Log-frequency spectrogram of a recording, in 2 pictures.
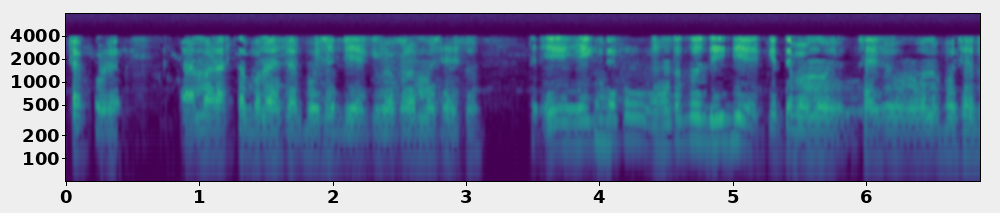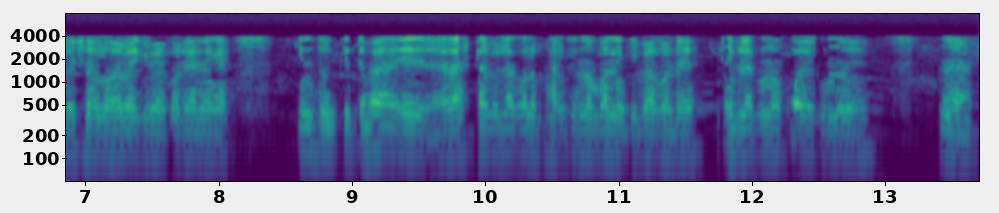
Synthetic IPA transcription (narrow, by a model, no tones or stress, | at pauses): ap̚kɔɹɛa̰maɹast̪abɔnajsapojsadijakibakɔɹamojsaɦjsʊ̃ | t̪eʔeɦejkitakuɦatɔk̚tʊdidijɛketɛbamo̰jsʰajsʊ̃manɛp̬ojsadojsalojbakibakɔɾɛanɛkakint̪uketɛbaejɹast̪abilakɔlɔbʱalkenɔbɔnɛk̬ibakɔɹɛḛjbilakunɔkɔɛkʊnuɛ | na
